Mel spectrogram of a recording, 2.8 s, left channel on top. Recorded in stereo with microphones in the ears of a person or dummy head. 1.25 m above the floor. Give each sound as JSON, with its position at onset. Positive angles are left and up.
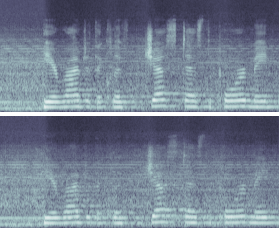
{"t": 0.4, "sound": "a woman speaking", "side_deg": 35, "distance_m": 0.6}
